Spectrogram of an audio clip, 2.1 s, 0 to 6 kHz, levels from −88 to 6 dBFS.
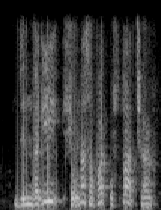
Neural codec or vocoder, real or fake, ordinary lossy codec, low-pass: vocoder, 44.1 kHz, 128 mel bands, Pupu-Vocoder; fake; AAC, 48 kbps; 5.4 kHz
